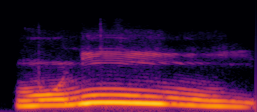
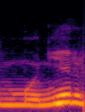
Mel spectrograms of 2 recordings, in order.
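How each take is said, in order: First: The i vowel is long. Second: The i vowel is short. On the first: The speaker calls it right. "le I, il est prolongé" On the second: The speaker calls it wrong. "j'ai pas dit Mounir"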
